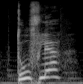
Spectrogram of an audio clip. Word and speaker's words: туфля: А, в общем, туфля такое же, женского рода, с ударением на первом слоге туфля, она одна, значит, соответственно, чья туфля.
